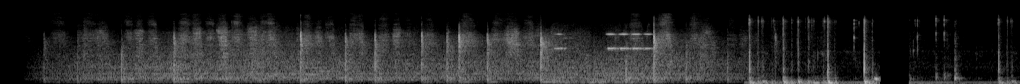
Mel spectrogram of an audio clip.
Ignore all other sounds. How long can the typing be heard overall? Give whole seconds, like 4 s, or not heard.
3 s.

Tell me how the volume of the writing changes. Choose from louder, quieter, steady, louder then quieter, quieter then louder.
steady.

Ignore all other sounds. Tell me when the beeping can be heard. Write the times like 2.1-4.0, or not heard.
5.5-6.5.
